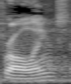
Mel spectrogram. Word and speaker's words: Rawlings: My name is Steve Rawlings. That's spelled R-A-W-L-I-N-G-S.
